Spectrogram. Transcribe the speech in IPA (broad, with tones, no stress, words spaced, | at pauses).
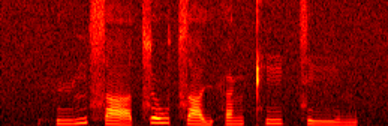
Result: hyː˨˥ŋsaː˨˩ t͡so˥wt͡saː˨˩jhɐ˨˧ŋ kʰiː˧k̚siː˨˩m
